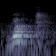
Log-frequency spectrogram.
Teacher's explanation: double articulation, lips and the back of the tongue, ‘labial-velar’ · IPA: [w]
